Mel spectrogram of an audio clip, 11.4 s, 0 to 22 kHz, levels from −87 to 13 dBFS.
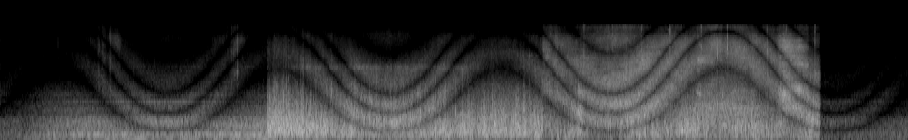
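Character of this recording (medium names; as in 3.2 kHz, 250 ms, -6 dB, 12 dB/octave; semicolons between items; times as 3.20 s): phasing stages 8, 0.36 Hz, lowest notch 200–3300 Hz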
